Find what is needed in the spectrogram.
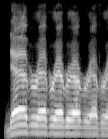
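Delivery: "Never, ever, ever" held loud in one long run. Real, not acted. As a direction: stretch "Never" and chain each "ever" onto it without a break. Drawn-out emphatic denial, then wait for it.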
